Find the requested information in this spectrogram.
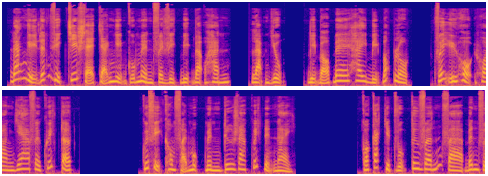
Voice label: vietnamese; dss disability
